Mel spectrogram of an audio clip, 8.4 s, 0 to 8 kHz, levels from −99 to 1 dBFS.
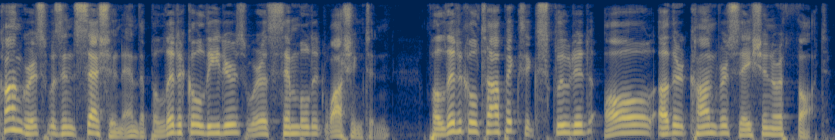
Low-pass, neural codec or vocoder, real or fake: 7.2 kHz; none; real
